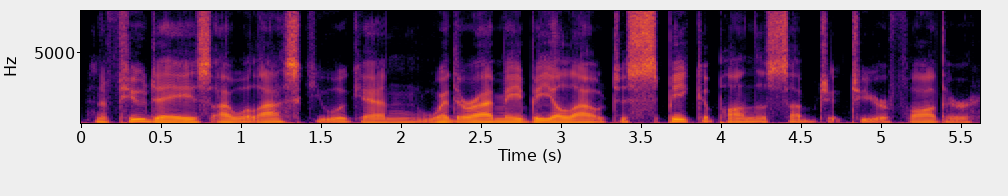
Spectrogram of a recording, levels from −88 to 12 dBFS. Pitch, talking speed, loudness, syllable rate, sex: 110 Hz, 235 wpm, -18 LUFS, 5.3 syllables/s, male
